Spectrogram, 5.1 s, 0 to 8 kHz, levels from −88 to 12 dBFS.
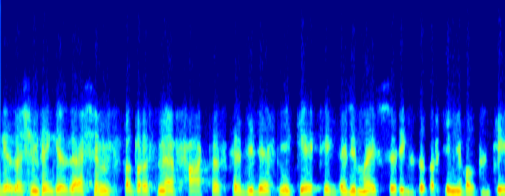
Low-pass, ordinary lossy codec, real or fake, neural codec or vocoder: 7.2 kHz; Opus, 32 kbps; fake; codec, 16 kHz, 4 kbps, FreqCodec, smaller model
